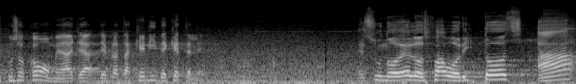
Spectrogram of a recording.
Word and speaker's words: Kenny De Ketele: que tenemos en cali que vi de gente kenny de ketele es la pronunciación de él el ciclista que en ese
